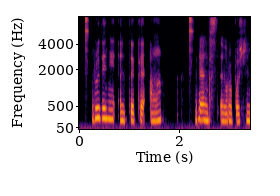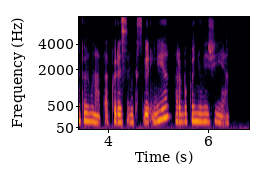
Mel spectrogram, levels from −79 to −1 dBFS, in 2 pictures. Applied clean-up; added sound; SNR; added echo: neural diffusion model UNIVERSE++.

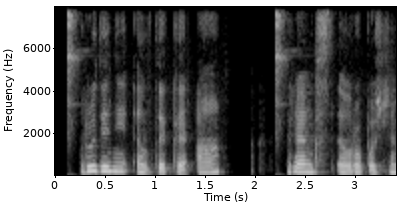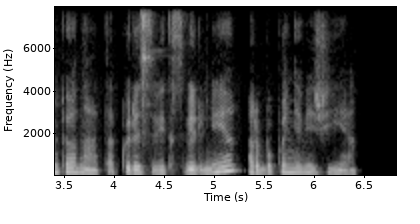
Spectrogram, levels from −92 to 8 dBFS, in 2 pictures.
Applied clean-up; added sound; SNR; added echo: none; Tambourine; 16 dB; none.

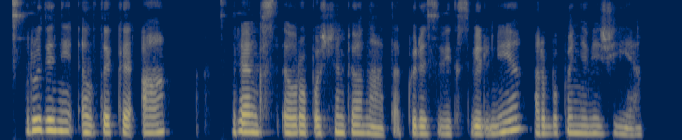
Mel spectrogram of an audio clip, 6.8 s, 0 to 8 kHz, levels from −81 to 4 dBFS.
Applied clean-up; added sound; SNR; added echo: neural mask model RNNoise.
